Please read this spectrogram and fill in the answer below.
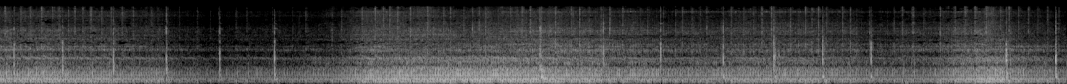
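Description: Stihl chainsaw running in a felling cut, easing off about two seconds in and picking up again near four seconds. Sharp knocks about twice a second run over it, from a hammer driving plastic felling wedges into the cut.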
